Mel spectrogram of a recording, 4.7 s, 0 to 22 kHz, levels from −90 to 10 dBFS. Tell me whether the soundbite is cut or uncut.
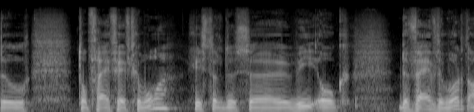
uncut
